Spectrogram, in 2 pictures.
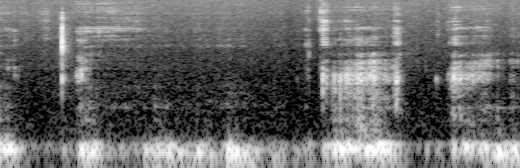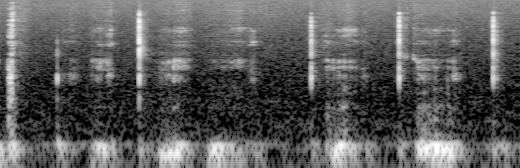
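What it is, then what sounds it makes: Scratch-art paper being scraped. A small metal carving chisel with a wooden handle, held by fingers with blue nails, scrapes the coating off a flat black wax-coated scratch-off coloring page lying on a table. Repeated short scraping strokes come through as soft, low, rumbling bursts, with a few longer, grainier scrapes and quick bright clicks in between.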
